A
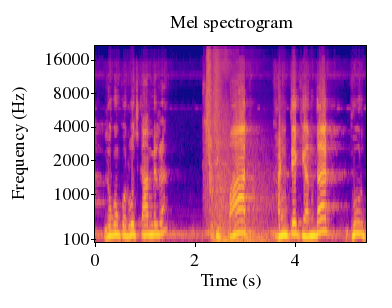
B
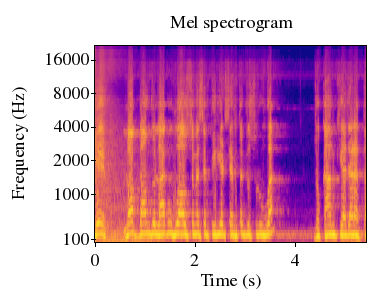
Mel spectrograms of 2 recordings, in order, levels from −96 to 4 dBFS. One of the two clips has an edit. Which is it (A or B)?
A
